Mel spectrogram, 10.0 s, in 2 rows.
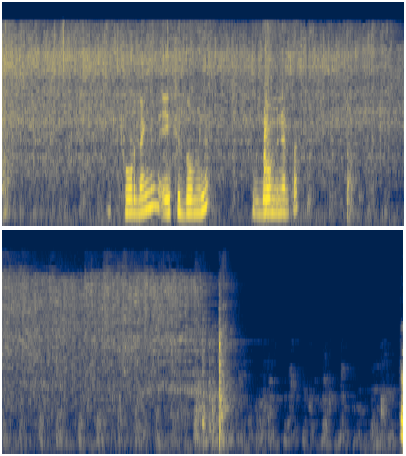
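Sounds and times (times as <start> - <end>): onions sizzling in frying pan: 0.0 - 7.6.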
